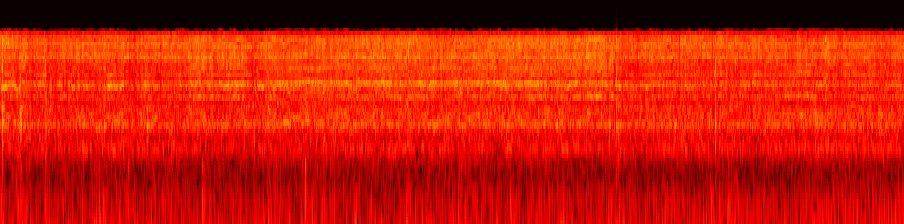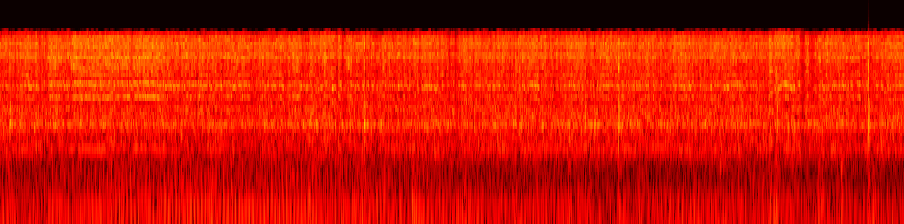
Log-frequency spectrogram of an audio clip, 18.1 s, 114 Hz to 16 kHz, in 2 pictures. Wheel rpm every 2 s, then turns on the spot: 170, 160, 160, 160, 160, 160, 160, 160, 160.
none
